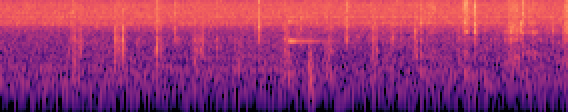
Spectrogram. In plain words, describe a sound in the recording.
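Chopsticks click against a bowl.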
